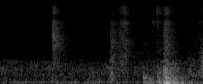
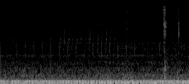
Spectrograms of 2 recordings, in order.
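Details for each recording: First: Geo Metro after in-place engine rebuild (hone, re-ring, rebuilt head, new rod bearings), first start attempt: starter churns in uneven bursts with good compression but never fires; no fuel because the camshaft position sensor was unplugged. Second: Geo Metro engine after in-place rebuild (honed, re-ringed, rebuilt head, new rod bearings), before break-in, after high cold-start idle settled: smooth, even low idle, maybe slightly high, no misses, knocks or ticks; normal idle.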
